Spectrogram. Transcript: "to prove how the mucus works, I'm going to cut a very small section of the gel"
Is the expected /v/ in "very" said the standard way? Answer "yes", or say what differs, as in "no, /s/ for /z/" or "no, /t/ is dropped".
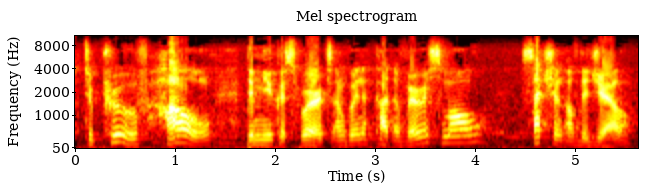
yes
